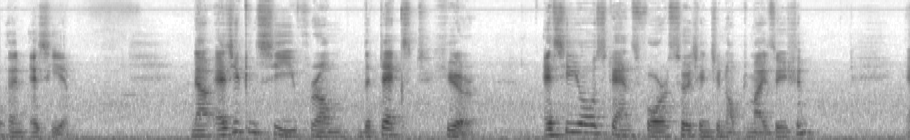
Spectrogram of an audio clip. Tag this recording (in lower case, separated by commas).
speech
